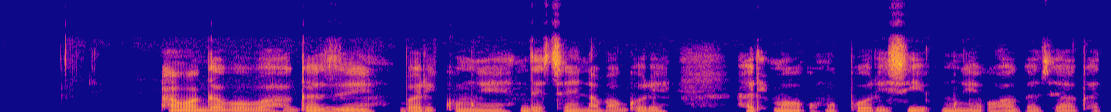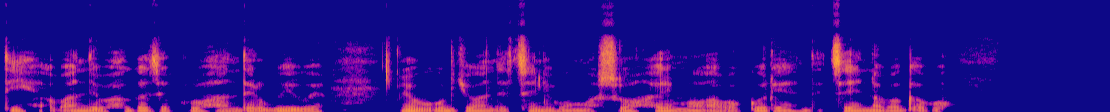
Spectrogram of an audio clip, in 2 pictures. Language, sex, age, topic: Kinyarwanda, male, 18-24, health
